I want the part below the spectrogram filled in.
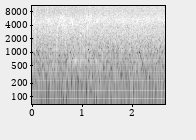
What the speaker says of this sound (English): on the other side, we're gonna start cooking the garlic and the shallots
